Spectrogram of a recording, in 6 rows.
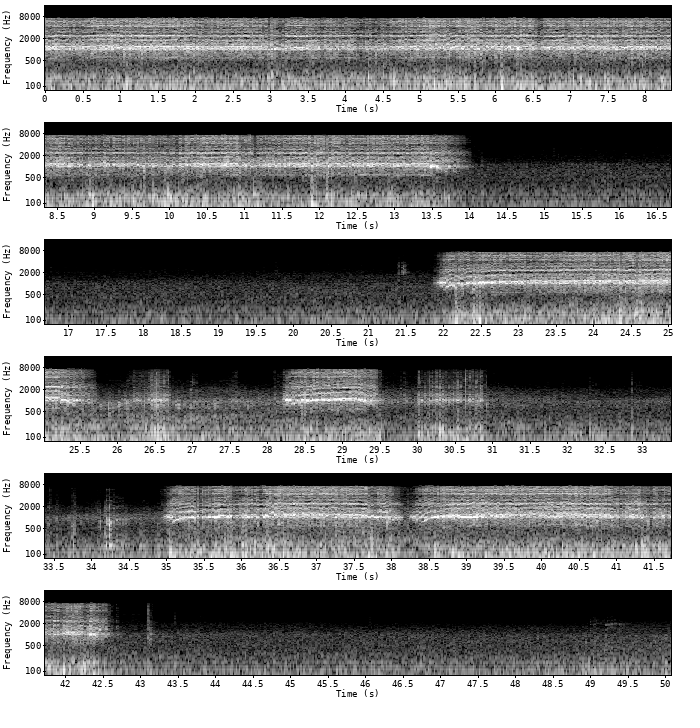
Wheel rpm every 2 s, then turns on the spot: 160, 160, 160, 160, 160, 160, 140, 10, 0, 0, 0, 120, 140, 10, 80, 20, 0, 40, 160, 120, 160, 70, 0, 0, 0.
26-32 42-44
